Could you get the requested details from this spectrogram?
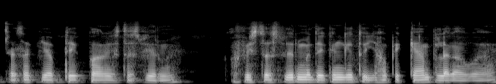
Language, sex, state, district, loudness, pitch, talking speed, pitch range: Hindi, male, Uttar Pradesh, Gorakhpur, -19 LUFS, 105 Hz, 255 wpm, 100-110 Hz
